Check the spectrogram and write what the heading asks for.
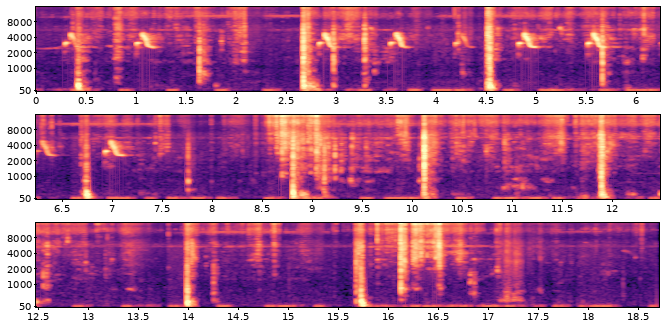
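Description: A hand hoe chopping down into soil about every two seconds, nine sharp strikes in all, a few of them followed by a short scatter of loosened earth. A small bird chirps over and over through the first several seconds.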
